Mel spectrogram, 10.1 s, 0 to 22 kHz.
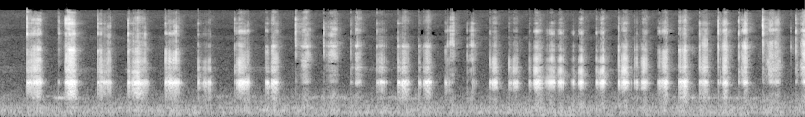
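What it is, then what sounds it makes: Glass jar, scratched. A thin stick tool scratches the ridged bottom rim of a small, round, clear glass jar with a yellow lid, held hollow in the hand. About 39 short, quick scratching strokes come in a steady, rhythmic run, each a bright, ratchet-like rasp with a glassy ring around 1.2 kHz that stops almost at once. There is no low-end body and a quiet background between strokes.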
